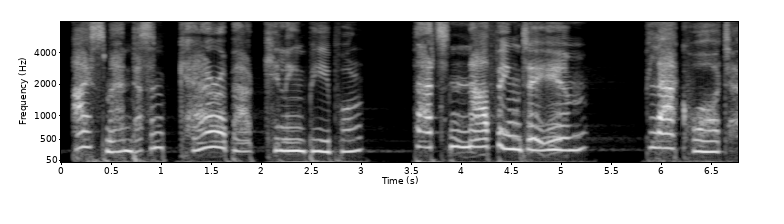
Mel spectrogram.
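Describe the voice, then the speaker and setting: A man voicing a menacing, taunting inner voice of the nervous system in a video game, theatrical, breathy and ominous. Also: very high-pitched, in a large hall, full character voice. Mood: taunting, sinister. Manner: slow, breathy, dramatic, ominous.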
